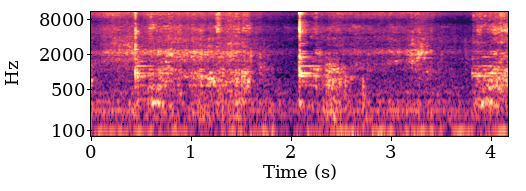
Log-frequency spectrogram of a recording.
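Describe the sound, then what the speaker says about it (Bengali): Potatoes and onions are stirred into spices in a pan while cooking a fish-head murighonto: a steady scraping and sizzling of a spoon through the food, with occasional sharper clinks against the pan, close and fairly soft. "এখন পেঁয়াজ আর আলু মশলার সাথে ভালো করে মিশিয়ে নিচ্ছি।"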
